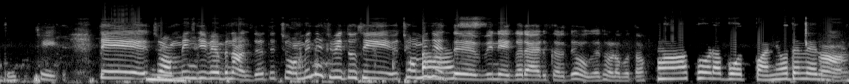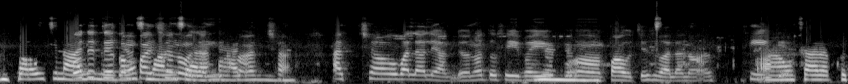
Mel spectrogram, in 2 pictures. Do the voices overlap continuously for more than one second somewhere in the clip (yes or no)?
yes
